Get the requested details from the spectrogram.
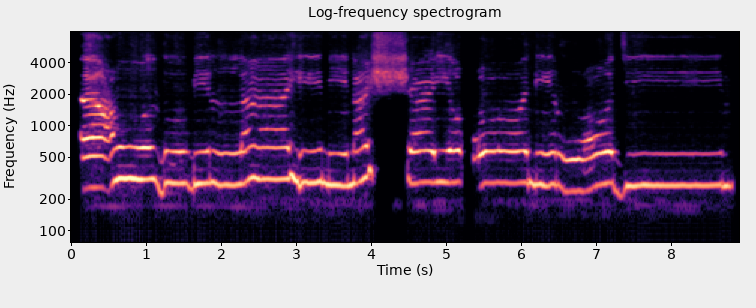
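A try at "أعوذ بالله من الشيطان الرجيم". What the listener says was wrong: Asyaitonir rajim. Jangan tamtid. Tamtid itu memanjangkan bunyi huruf. Terutama ketika ketemu huruf sukun. Asya, asya, ya, nasya, bila, enggak gitu. Nirrohim.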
